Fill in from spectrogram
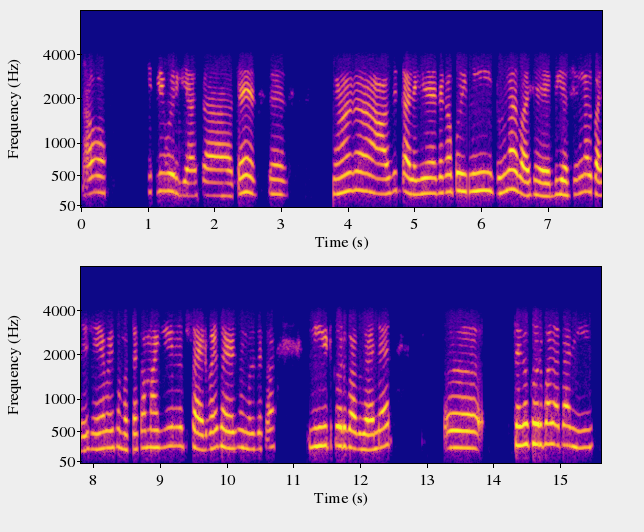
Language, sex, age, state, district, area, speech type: Goan Konkani, female, 30-45, Goa, Ponda, rural, conversation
